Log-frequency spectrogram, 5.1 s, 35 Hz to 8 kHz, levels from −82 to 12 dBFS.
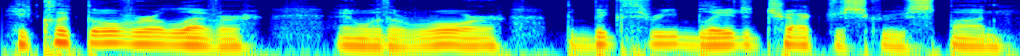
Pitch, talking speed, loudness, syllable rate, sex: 100 Hz, 190 wpm, -18 LUFS, 5.0 syllables/s, male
